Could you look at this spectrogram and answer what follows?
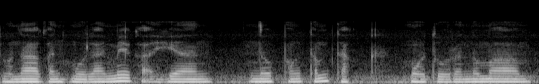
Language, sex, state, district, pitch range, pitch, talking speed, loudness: Mizo, male, Mizoram, Aizawl, 120-125 Hz, 125 Hz, 180 wpm, -17 LUFS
